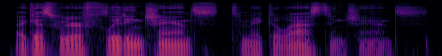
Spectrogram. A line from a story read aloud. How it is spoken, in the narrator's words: She said slowly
